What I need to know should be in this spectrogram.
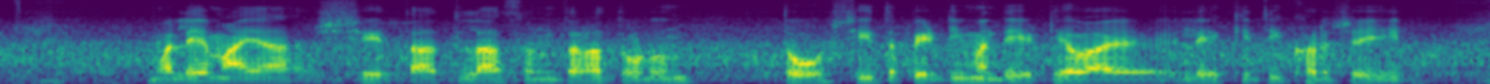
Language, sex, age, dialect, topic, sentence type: Marathi, male, 25-30, Varhadi, agriculture, question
